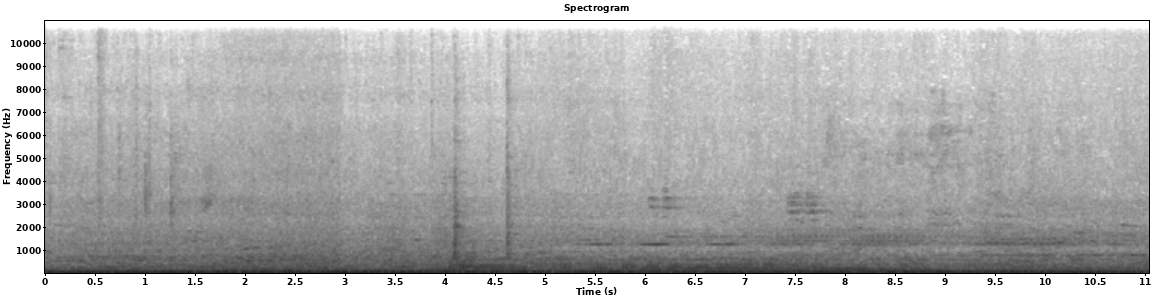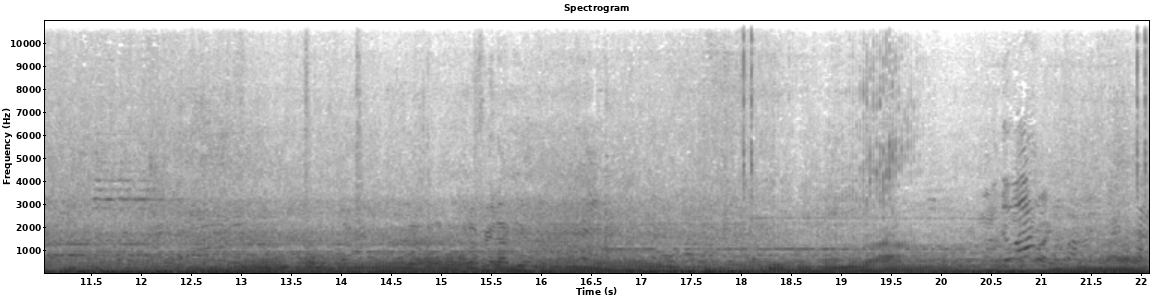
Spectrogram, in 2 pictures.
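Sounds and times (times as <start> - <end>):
people's voices: 0.0 - 5.4, 6.7 - 22.0
vehicles rumbling: 0.0 - 22.0.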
